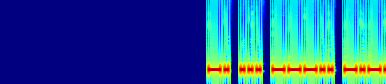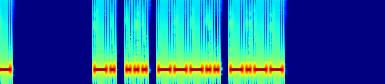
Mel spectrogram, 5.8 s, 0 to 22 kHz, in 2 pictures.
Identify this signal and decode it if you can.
Morse code, heard as a keyed tone, about 37 wpm, 700 Hz. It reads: NS8Y NS8Y
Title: USA Call Signs - 4 Characters - Repeated 2x - 40wpm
